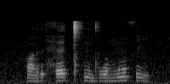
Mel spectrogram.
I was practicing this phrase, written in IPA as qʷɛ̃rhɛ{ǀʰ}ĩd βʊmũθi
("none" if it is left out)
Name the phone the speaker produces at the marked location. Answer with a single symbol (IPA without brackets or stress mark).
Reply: ǀʰ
